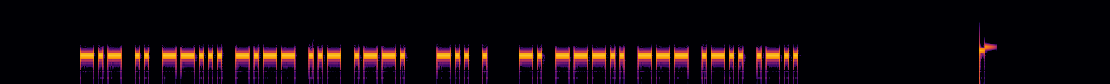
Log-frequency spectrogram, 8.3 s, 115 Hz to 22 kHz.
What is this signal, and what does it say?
Morse code, heard as a keyed tone, about 36 wpm, 700 Hz. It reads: KI7YUP DE N8OLL
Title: USA Callsign DE Callsign 35wpm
